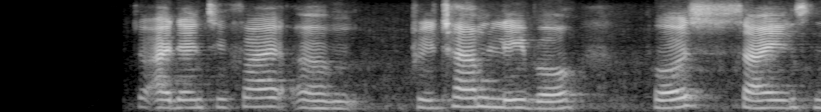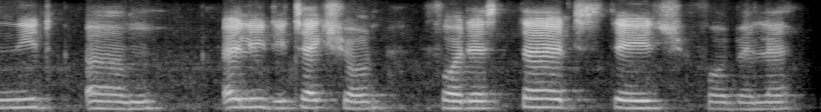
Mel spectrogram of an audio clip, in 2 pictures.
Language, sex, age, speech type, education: Nigerian Pidgin, female, 30-45, spontaneous, tertiary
